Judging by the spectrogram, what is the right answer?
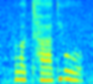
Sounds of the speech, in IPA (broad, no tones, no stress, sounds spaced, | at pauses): lˠ i tʰ a t j oː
